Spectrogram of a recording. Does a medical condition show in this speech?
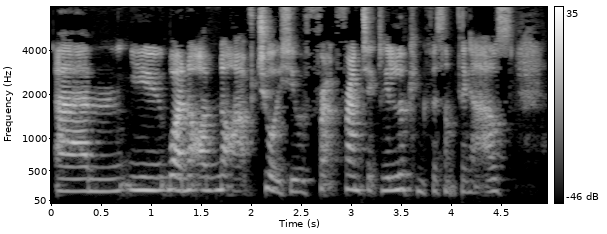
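No.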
